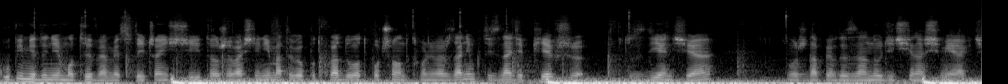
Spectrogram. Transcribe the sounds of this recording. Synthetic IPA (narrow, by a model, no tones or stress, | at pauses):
ɡ̥wupʲimjɛd̪ɘɲɛmːɔt̪ɘvɛmjɛst̪ft̪ɛjt͡ʂɛ̃w̃ɕt͡ɕit̪ɔʐɛvwaɕɲɛɲɛmat̪ɛɡɔpɔt̪kwad̪uɔt̪pɔt͡ʂɔnt̪̚ku̥pɔɲɛvaʐzaɲimkt̪ɔʑznajd͡ʑɛpʲjɛɾfʂɛzd̪ʲjeɲt͡ɕɛ | mɔʐɛnapɾavd̪ɛzanud͡ʑit͡ɕɕɛnaɕmʲjɛɾt͡ɕ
